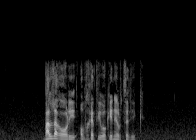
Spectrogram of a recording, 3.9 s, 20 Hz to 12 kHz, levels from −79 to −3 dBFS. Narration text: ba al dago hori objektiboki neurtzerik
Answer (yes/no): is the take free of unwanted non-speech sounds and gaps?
yes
